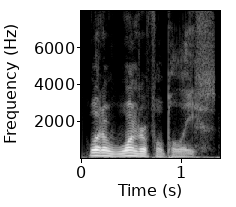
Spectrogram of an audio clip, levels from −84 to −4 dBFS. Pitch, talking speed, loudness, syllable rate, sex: 120 Hz, 170 wpm, -16 LUFS, 6.6 syllables/s, male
